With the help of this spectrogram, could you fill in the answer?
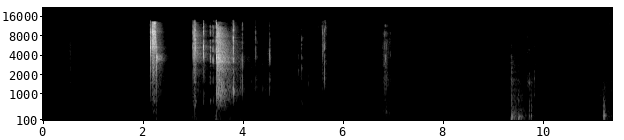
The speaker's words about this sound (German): Diesmal aus dem schönen Zypern hier. Ich habe mir jetzt so ein Kio-Bier gibt es hier. Das mache ich mir jetzt mal auf für euch.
